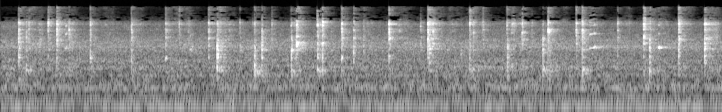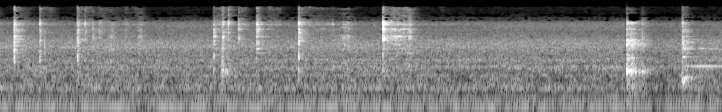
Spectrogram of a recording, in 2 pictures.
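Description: Steel spoon scraping and tapping masala paste out of a steel container into a steel handi, with many quick metal-on-metal clinks and knocks. The clinks fall thickly through most of the stretch, thin out, and two more come near the end.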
